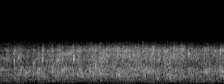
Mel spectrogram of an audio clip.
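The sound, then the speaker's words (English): Water pours through irrigation channels across dry farmland, a steady, even wash of rushing flow that stays at one level without pause. “Look at the water pouring across our dry land”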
